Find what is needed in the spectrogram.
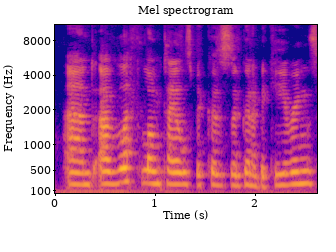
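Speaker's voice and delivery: ordinary talk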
